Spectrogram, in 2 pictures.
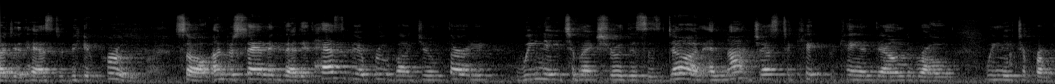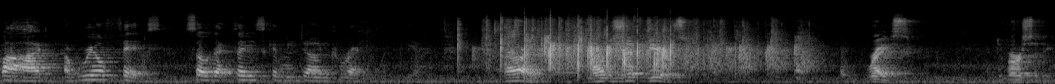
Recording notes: A panel of legislative, education and business leaders discuss before a live audience in Raleigh at the 2018 Eggs & Issues Breakfast.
